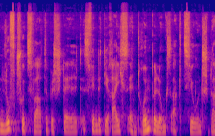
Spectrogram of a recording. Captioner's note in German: none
